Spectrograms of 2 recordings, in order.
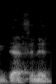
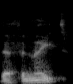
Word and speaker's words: definite: think it's it's pronounced definite it looks like night at the end but definite it's a short i sound there has to do with the root word finite we talked about being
